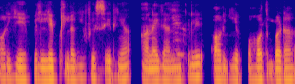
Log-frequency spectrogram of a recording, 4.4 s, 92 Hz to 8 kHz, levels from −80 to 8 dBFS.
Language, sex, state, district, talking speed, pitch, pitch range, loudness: Hindi, male, Bihar, Muzaffarpur, 190 wpm, 115 Hz, 110-120 Hz, -19 LUFS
